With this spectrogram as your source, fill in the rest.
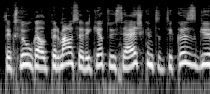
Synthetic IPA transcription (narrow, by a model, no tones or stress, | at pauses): t̪ʲɛksʲlʲɛʊɡɐlˠpʲɪɾʲmʲɛʊsʲɛɾʲɛɪkʲeːt̪uːiʃsʲɪɐɪʃʲkʲɪnʲt̪ʲɪt̪ɐɪkɐsɡʲɪ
